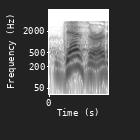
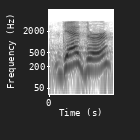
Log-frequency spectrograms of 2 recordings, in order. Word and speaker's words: Gezer: He said, I predict that the individuals who excavate the city of Gezer, that's how I pronounce this word, not geezer, that has other connotations. So, Gezer,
